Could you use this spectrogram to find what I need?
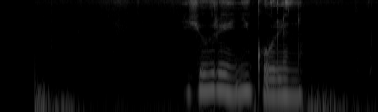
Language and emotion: Russian, sad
